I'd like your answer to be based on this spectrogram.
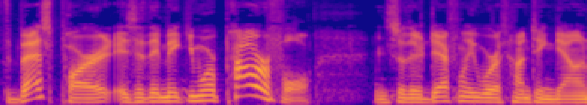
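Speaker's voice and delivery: usual speaking voice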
